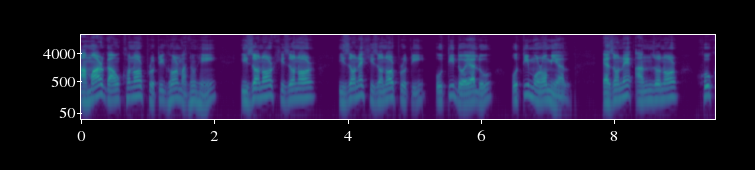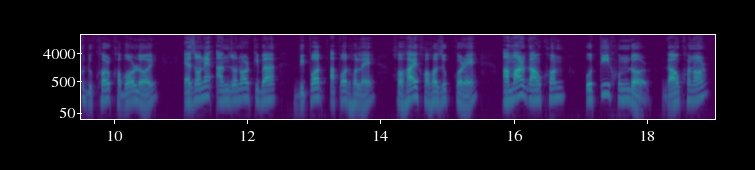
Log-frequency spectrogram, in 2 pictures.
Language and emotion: Assamese, neutral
